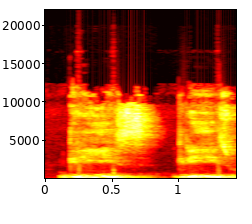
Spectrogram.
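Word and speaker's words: grise: جريز والاس من حرفين متحركين اتنطقت زد.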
